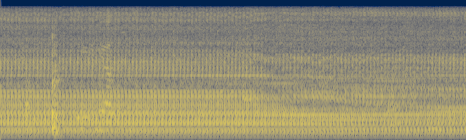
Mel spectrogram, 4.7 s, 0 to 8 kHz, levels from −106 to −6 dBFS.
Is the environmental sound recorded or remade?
recorded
